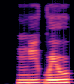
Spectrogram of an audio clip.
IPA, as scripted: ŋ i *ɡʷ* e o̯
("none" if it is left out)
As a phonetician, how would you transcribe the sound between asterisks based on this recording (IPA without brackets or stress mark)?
ɡʷ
